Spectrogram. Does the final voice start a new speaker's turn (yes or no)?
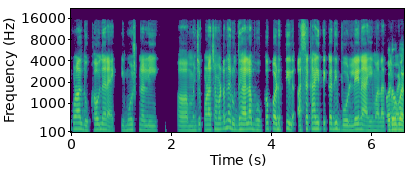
yes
